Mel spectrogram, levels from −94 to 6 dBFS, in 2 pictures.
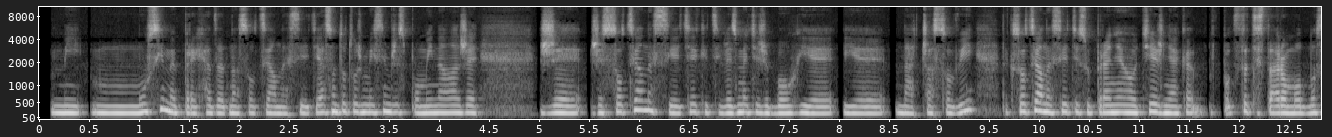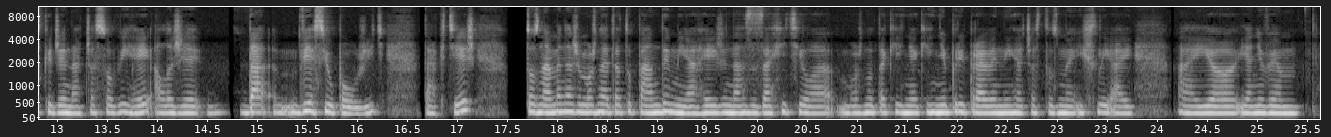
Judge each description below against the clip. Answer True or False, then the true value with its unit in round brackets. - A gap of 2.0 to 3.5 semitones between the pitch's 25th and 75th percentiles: False (1.5 semitones)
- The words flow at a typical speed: False (170 wpm)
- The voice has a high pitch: True (205 Hz)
